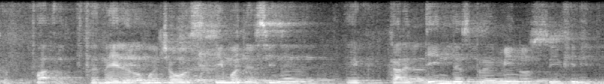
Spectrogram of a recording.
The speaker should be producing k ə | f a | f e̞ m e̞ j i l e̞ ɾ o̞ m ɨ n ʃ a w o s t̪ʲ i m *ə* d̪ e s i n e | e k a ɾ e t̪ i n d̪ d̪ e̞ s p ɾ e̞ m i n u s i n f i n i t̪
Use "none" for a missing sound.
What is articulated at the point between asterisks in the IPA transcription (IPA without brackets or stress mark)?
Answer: ə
